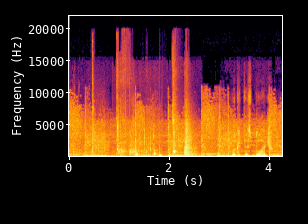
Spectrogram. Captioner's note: guns and bows firing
